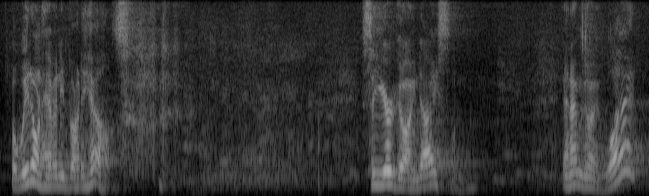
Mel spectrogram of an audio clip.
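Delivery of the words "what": high, rising disbelieving "what?"; shocked. Acted. Student reacting to the chaplain's offer, shocked. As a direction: act out a startled double-take. Retelling his shock at the news.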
